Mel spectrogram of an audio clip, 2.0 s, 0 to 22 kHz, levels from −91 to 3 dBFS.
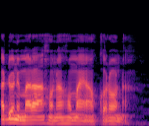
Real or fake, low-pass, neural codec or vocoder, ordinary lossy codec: real; 7.2 kHz; none; none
